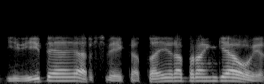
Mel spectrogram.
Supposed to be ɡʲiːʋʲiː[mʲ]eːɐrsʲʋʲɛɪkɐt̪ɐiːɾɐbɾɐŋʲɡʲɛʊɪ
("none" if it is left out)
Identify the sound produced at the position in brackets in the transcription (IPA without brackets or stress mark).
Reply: bʲ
